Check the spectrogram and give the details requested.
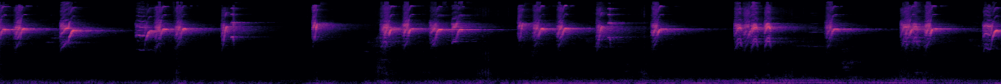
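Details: Sunbird (kolibri ninja) master song for training birds: rapid high chips, each ending in a sustained thin whistled tone, repeated in quick bursts with a soft low hum beneath.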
